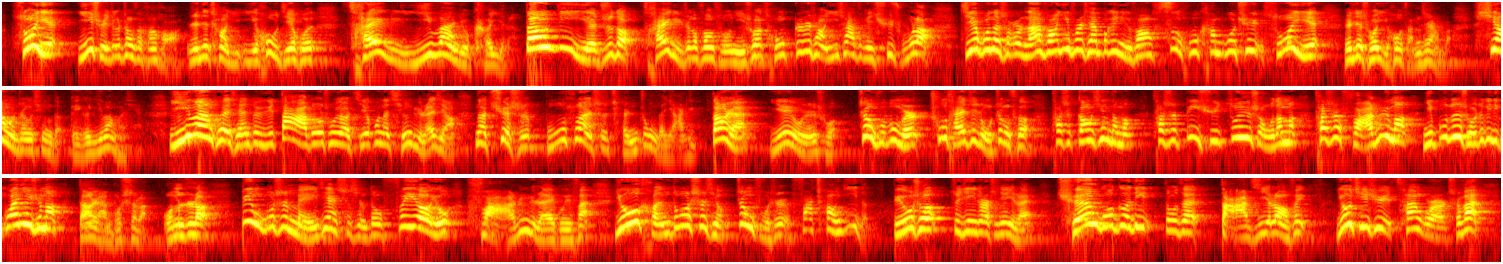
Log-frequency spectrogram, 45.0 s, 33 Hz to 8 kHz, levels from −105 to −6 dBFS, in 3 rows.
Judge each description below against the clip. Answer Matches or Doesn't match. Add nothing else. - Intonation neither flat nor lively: Doesn't match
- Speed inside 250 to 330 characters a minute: Matches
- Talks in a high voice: Matches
